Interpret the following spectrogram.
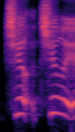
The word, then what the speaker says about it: Chile: So Bourneville, Chile is Chile, right? So if we follow the rules, the country we would read as child, but we do not follow the rules for Chile. We just say Chile.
